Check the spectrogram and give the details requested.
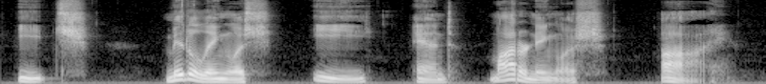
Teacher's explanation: originally pronounced each in Old English usually spelled I or I in much of England that CH sound was lost at the end in Middle English so the word evolved from each to e and then thanks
